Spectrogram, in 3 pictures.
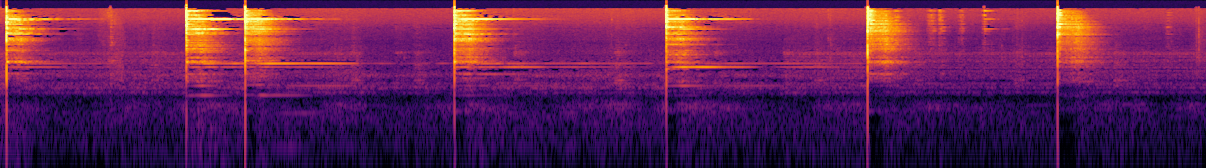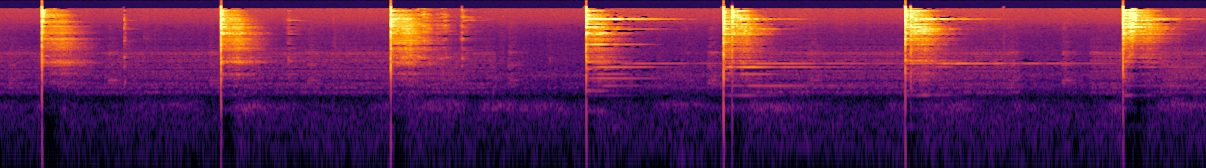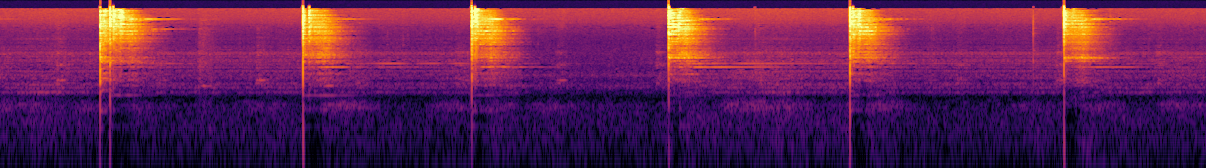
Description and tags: Sword hits
Made with a table knife and a dagger
blade, clash, combat, dagger, duel, fight, katana, knife, knight, medieval, metal, slash, sword, swordfight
